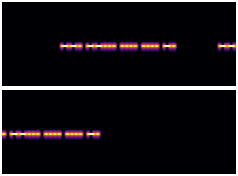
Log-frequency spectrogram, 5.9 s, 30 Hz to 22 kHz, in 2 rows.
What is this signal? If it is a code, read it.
Morse code, heard as a keyed tone, about 46 wpm, 700 Hz. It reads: G7HHN G7HHN
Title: DXCC-100 Call Signs - 5 Characters - Repeated 2x - 45wpm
